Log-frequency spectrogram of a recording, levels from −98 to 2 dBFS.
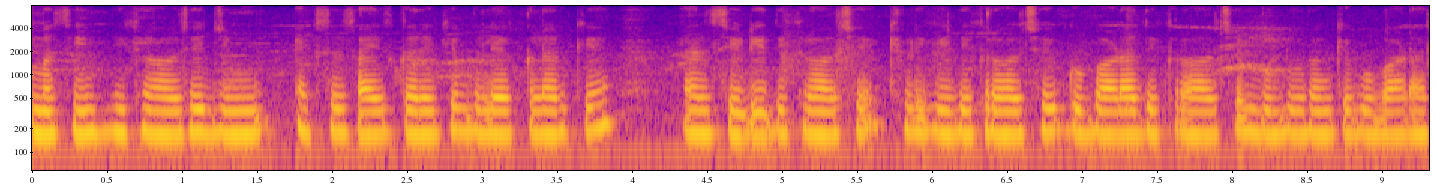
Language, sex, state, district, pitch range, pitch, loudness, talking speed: Angika, female, Bihar, Bhagalpur, 170-180 Hz, 175 Hz, -16 LUFS, 180 wpm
